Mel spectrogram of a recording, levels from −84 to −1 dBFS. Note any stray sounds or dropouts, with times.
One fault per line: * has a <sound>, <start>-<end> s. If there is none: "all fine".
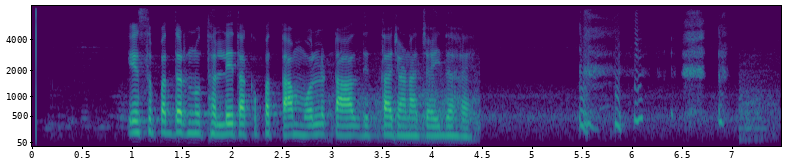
* has a laugh, 5.5-7.0 s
